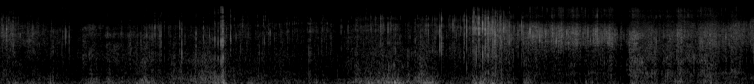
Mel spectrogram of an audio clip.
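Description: Plastic bubble wrap being handled and crinkled, a steady crackly rustle with scattered sharp ticks.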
